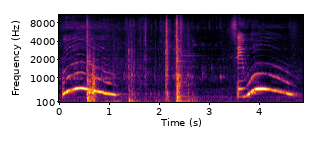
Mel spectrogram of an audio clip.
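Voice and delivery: high, loud whooping; big excited woo; loud woo cheer. Real, not acted. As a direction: cheer it out like at a party. Cheering into camera.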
